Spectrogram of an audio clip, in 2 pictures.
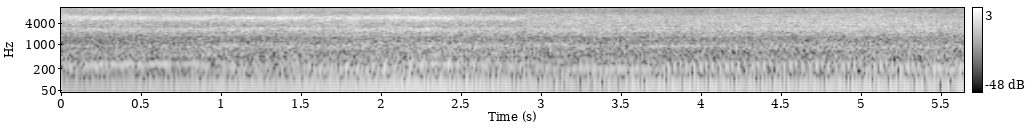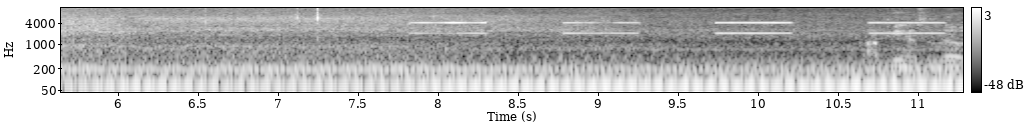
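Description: A Honda Civic with a swapped H22 engine idles while warming up, a steady low rumbling drone that holds close and grows slightly louder over time, with a few faint high beeps near the end.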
